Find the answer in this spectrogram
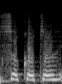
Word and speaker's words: Sokoto: what is there in sokoto is there in shokoto sokoto is the father's point in northwest of Nigeria written the same way but pronounce s-o-k-o-t-o shakoto means trouser in Yoruba language so they say what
